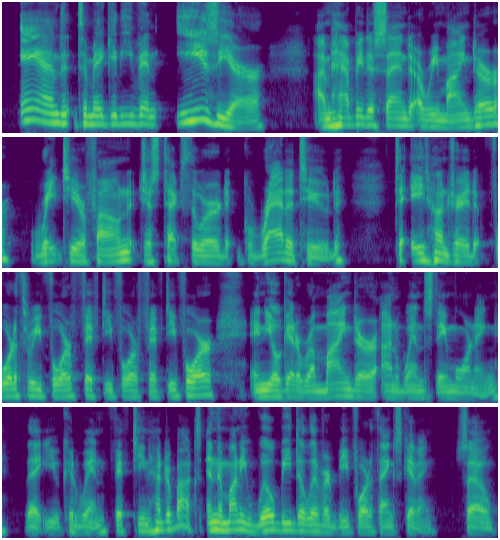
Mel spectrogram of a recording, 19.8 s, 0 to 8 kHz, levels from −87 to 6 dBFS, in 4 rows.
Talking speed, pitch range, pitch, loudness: 140 wpm, 100-130 Hz, 110 Hz, -20 LUFS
